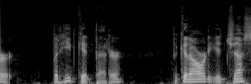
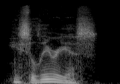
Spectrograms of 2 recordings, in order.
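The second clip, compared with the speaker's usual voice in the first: ordinary delivery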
